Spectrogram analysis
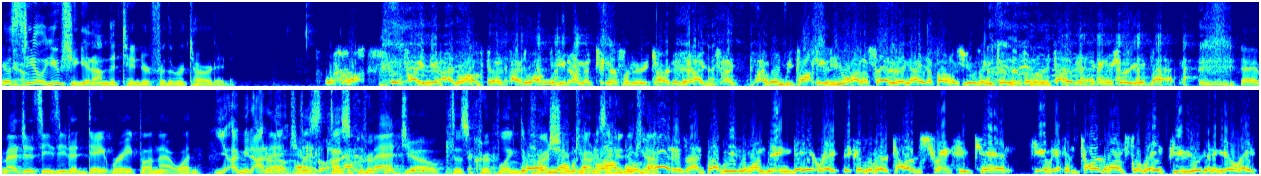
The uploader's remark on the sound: Phone calls.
